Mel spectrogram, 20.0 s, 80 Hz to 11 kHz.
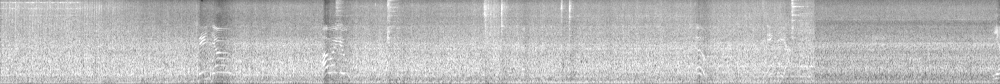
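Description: D13E diesel locomotive running with a loud, steady engine drone and low hum, with people's voices over it. The sound drops a little about sixteen seconds in.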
